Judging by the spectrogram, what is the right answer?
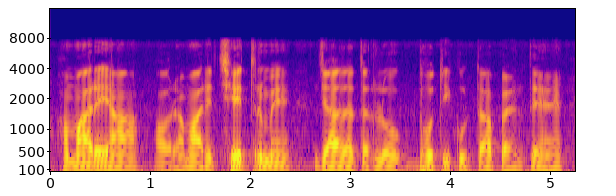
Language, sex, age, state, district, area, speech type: Hindi, male, 60+, Uttar Pradesh, Sonbhadra, rural, spontaneous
